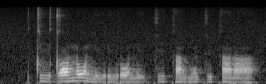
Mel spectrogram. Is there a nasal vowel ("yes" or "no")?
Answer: yes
